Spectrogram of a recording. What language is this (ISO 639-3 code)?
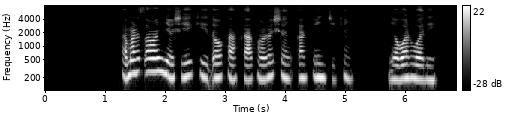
hau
